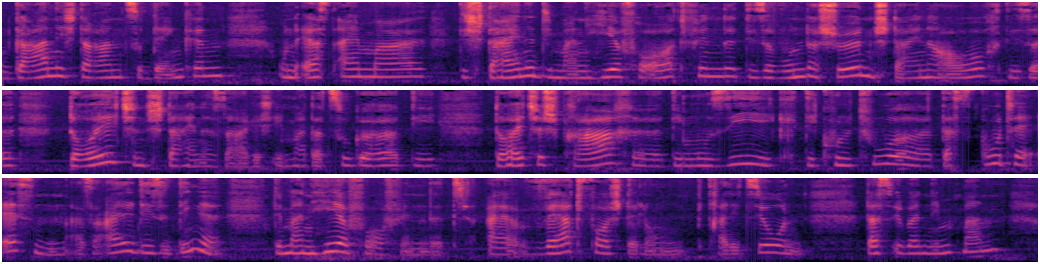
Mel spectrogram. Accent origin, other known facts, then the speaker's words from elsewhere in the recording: Isfahan, Iran; in meiner Heimatstadt Isfahan.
